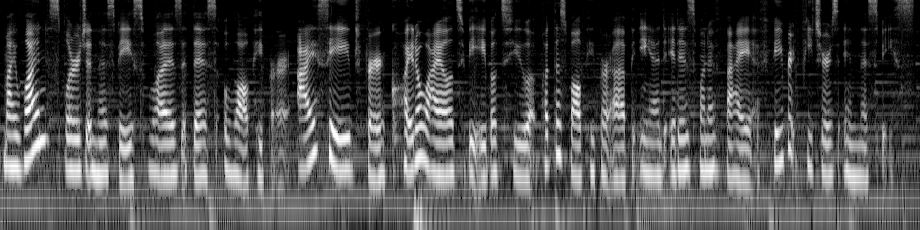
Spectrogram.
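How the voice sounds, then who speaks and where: A woman who sounds a little raspy from allergies, giving upbeat, friendly, scripted voice-over narration as a home decor vlogger. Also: fairly low pitch, unhurried, few pauses, soft background music.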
